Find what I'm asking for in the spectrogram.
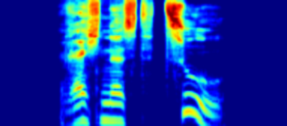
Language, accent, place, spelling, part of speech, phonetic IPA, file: German, Germany, Berlin, rechnest zu, verb, [ˌʁɛçnəst ˈt͡suː], De-rechnest zu.ogg
- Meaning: inflection of zurechnen: 1. second-person singular present 2. second-person singular subjunctive I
